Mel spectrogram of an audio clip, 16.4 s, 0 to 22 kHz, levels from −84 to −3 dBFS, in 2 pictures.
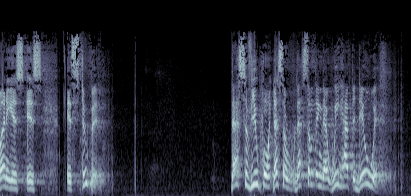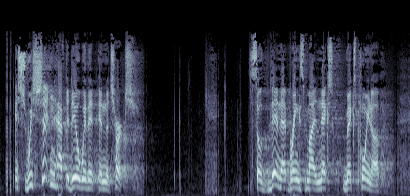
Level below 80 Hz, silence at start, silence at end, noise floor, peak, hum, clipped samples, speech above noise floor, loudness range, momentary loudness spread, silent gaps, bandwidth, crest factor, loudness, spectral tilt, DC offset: -64 dBFS; 0 s; 0 s; -65 dBFS; -2 dBFS; none; under 0.1%; 47 dB; 8 LU; 11 LU; none; 11.5 kHz; 18 dB; -18 LUFS; -2 dB/octave; under 0.1%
